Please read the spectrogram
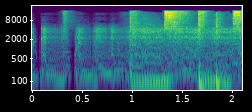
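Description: Rock intro music led by guitar; a heavy beat with deep bass comes in about halfway through.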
